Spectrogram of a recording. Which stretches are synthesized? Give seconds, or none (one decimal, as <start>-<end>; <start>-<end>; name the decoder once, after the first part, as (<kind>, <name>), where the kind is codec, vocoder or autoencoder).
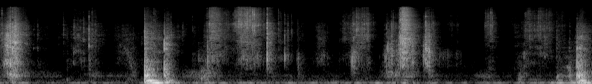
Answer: none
